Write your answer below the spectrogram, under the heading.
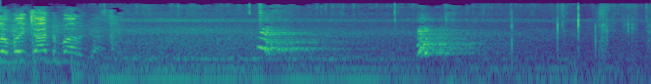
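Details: A Labrador during a midnight celebration gives two short, sharp barks about a second apart, following a burst of human speech, over a low steady hum.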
